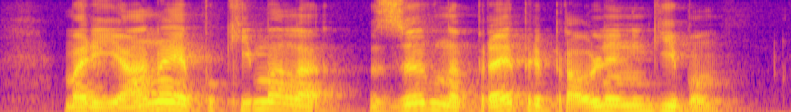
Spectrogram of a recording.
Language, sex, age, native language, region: Slovenian, male, 30-49, Slovenian, Drava region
